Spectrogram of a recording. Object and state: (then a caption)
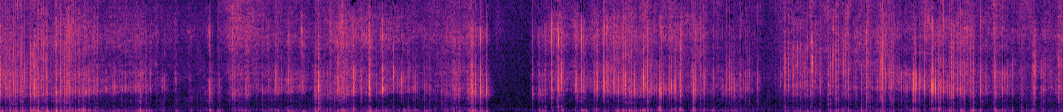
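Holographic scale vinyl sheet. Long glittery nails scratch and pinch across a flexible, iridescent holographic plastic/vinyl sheet covered in raised scale-like bumps. The result is dense, crackly scratching and crinkling with bright high rustle over soft low thumps, broken by a brief silent pause around five seconds before the scratching resumes.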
